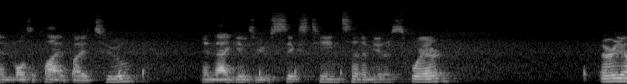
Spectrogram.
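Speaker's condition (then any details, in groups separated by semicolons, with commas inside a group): No condition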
